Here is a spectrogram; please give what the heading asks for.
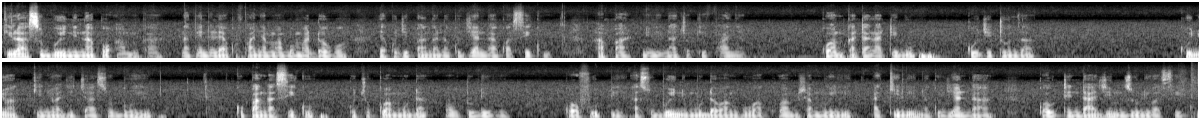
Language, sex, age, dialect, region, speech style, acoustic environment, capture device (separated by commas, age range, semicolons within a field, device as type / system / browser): Swahili, male, 18-24, Kenya - Mombasa, Kenya, relaxed, nature; appliances, mobile / Linux / Chrome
